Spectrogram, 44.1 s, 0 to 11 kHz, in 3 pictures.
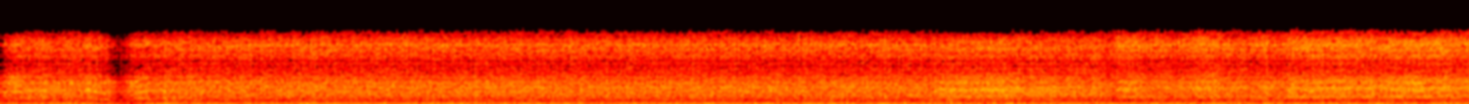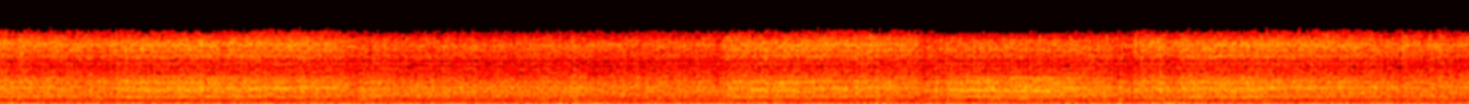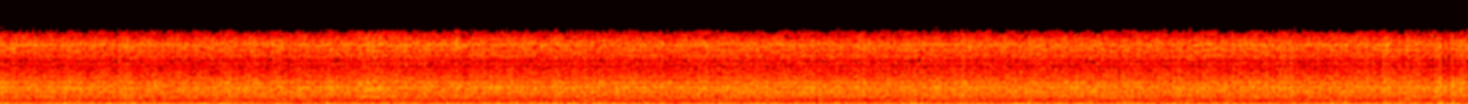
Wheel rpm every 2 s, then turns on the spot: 100, 200, 230, 230, 230, 230, 230, 230, 220, 230, 230, 230, 220, 220, 230, 230, 230, 230, 230, 230, 230, 230.
none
